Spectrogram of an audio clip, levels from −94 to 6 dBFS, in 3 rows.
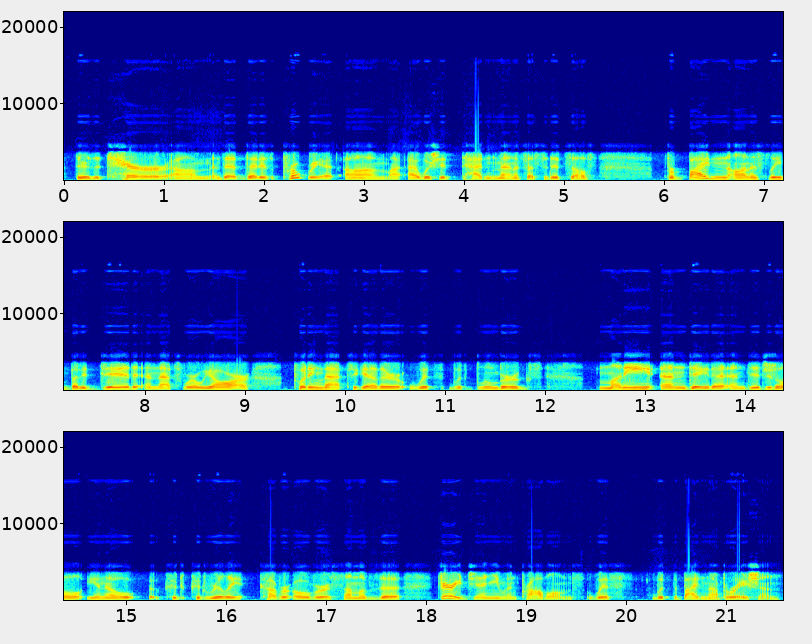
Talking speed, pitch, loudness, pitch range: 155 wpm, 160 Hz, -22 LUFS, 150-195 Hz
